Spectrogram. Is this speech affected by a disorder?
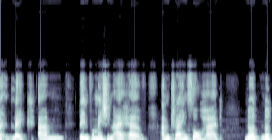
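No.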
